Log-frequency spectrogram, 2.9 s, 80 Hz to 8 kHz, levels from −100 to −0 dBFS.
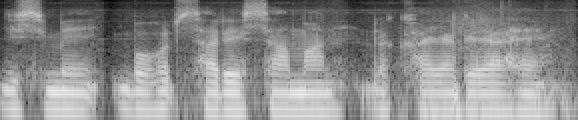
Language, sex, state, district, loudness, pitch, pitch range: Hindi, male, Arunachal Pradesh, Papum Pare, -19 LUFS, 115 Hz, 115-120 Hz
